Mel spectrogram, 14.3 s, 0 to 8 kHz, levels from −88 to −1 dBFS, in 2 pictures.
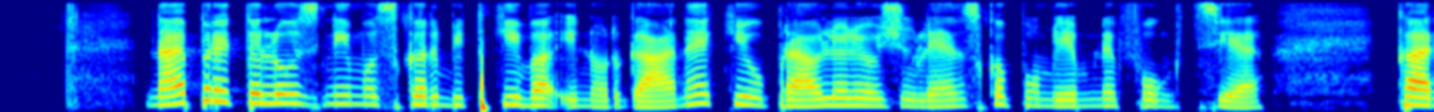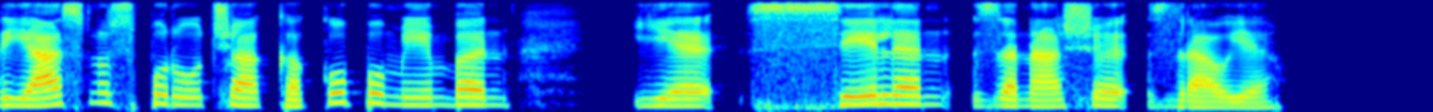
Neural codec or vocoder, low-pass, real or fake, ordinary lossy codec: none; 7.2 kHz; real; none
